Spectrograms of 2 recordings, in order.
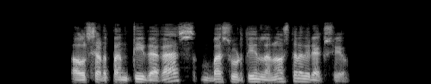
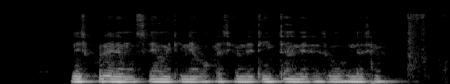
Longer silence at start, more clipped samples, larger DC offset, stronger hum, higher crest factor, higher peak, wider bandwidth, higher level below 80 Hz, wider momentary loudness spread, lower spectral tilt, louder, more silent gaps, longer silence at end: about the same, 0.7 s vs 0.7 s; neither; neither; neither; about the same, 18 dB vs 16 dB; first, -2 dBFS vs -12 dBFS; second, 7.6 kHz vs 11.5 kHz; about the same, -62 dBFS vs -58 dBFS; about the same, 7 LU vs 6 LU; second, -4 dB/octave vs -8.5 dB/octave; first, -16 LUFS vs -27 LUFS; neither; first, 0.85 s vs 0.25 s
